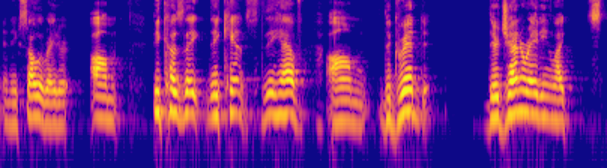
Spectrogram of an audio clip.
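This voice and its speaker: A man presenting his startup at a conference forum, answering judges' questions in a halting, earnest way full of restarts. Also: fairly high pitch, darkish tone. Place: conference hall.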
